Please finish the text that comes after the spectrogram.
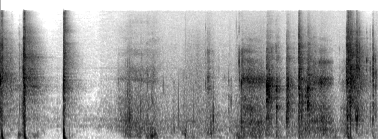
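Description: Pistol emergency reloads drilled with a Rogers tap rack training aid in the magazines: sharp metallic clacks and snaps of slide and magazine handling, several close loud hits with rustling and shuffling between them.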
